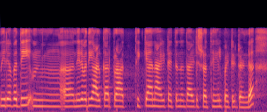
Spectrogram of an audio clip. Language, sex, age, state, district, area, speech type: Malayalam, female, 18-30, Kerala, Thiruvananthapuram, rural, spontaneous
